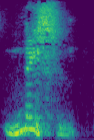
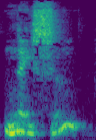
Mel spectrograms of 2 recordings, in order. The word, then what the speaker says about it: Mnason: Well, never mind about that, but I rather suspect you don't pronounce the M in this name. The name is Mnason of Cyprus.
